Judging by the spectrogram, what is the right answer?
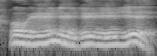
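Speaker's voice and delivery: exaggerated mimicking jeer; mock them with a wordless-sounding run of yeahs. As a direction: make fun of someone by aping them.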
